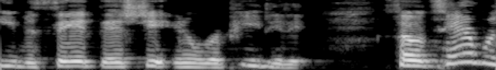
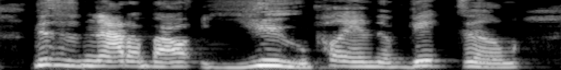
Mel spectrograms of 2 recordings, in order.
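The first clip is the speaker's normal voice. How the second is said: usual speaking voice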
